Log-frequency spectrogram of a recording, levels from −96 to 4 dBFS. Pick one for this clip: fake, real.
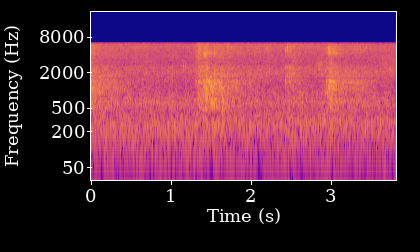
real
